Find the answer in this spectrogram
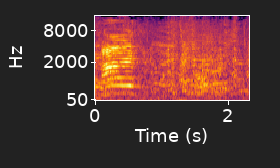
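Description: Chatter of several voices in a room, with one voice standing out in the first half second.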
